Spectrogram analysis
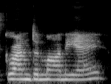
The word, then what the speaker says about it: Grand Marnier: king from the blog called how do you pronounce is it grand marnier it's grand marnier okay go to mania and you are um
